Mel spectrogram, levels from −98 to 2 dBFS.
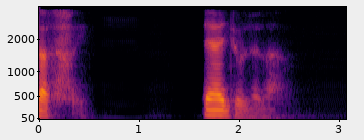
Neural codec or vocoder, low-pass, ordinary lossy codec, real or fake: codec, 16 kHz, about 1 kbps, DyCAST, with the encoder's durations; 3.6 kHz; none; fake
